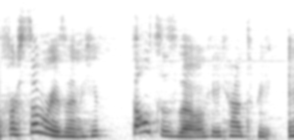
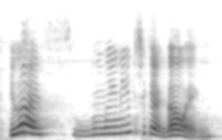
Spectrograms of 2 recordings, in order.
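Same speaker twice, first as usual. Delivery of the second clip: hollering; 6 semitones higher than usual. A narrator's reading. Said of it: "Helen hollered at the two men".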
